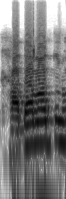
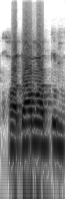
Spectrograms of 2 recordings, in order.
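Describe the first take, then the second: First: The first vowel is an open, unrounded 'a'. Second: The first vowel is a rounded 'o'-like sound. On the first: The speaker calls it wrong. "খাদামাতুন হবে না খদামাতুন হবে?" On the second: The speaker calls it right. "আমরা পড়ছিলাম খ।"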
